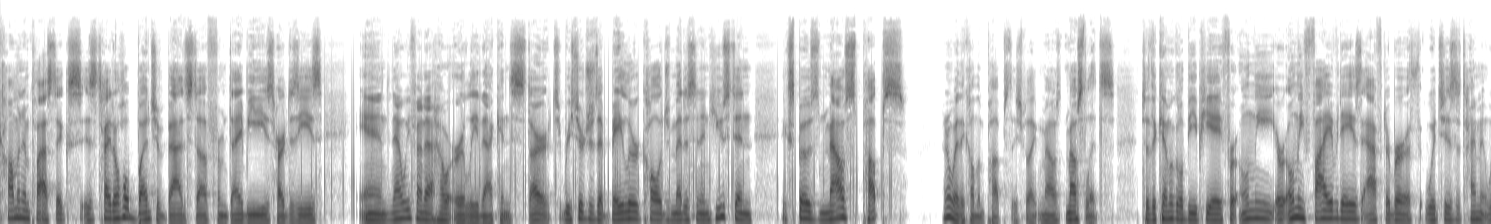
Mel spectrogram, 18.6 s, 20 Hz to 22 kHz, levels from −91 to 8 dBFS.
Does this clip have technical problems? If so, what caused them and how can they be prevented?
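Yes: after "stuff from diabetes heart" there's a train of clicks from 3.77 to 11.16 s, about 70 irregular ticks, roughly 11 per second, as loud as the speech. It's likely interference from nearby gear or a faulty connection or power supply. Keeping phones and power supplies away from the cables and using a solid interface should prevent it.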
